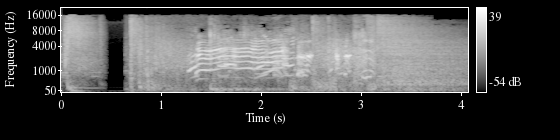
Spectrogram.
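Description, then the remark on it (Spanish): Loud fireworks go off during the holiday festivities, in a Pirotecnia Cero campaign from the Municipio de Morón: a sharp burst, a brief silence, then another blast followed by whistling, warbling tones and crackling pops that continue over a rumbling background. “En estas fiestas, Pirotecnia Cero, Municipio de Morón, Corazón del Oeste.”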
